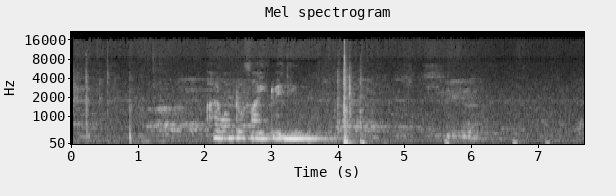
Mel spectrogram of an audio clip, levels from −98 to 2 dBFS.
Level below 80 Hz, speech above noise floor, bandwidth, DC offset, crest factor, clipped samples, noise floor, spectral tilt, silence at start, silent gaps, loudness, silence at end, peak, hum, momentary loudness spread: -40 dBFS; 32 dB; 16.5 kHz; under 0.1%; 22 dB; under 0.1%; -49 dBFS; -6 dB/octave; 0.05 s; none; -20 LUFS; 0.55 s; -2 dBFS; none; 26 LU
